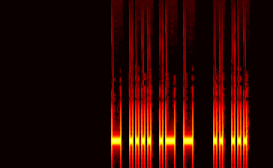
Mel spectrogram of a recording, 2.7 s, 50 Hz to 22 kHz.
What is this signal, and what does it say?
Morse code, heard as a keyed tone, about 40 wpm, 700 Hz. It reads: THAT IS
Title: Sets of 2 Words 40wpm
